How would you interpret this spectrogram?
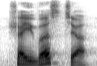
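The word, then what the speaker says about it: শৈব্যশ্চ: শিক্ষার্থীরা এখানেও শৈবাশ্চা, শৈবাশ্চা, এখানে ওয়া উচ্চারণ করতে হবে।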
